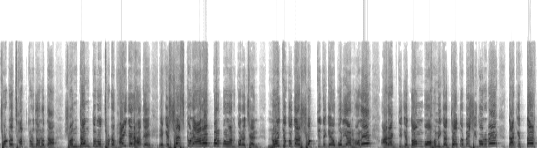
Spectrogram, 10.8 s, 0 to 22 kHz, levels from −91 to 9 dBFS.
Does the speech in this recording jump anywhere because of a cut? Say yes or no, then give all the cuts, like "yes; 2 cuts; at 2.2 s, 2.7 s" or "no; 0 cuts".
no; 0 cuts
